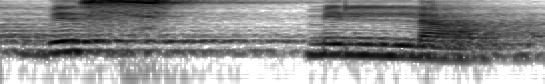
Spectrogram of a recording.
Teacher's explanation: سین سیٹی سے پڑھا جائے گا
